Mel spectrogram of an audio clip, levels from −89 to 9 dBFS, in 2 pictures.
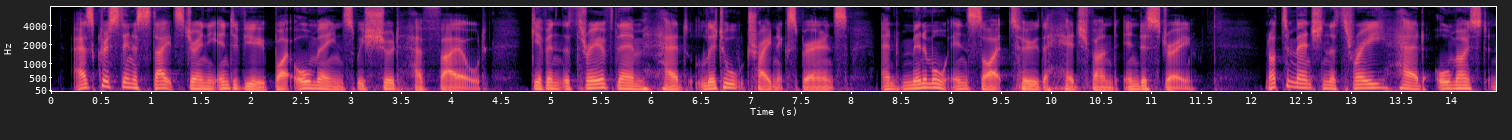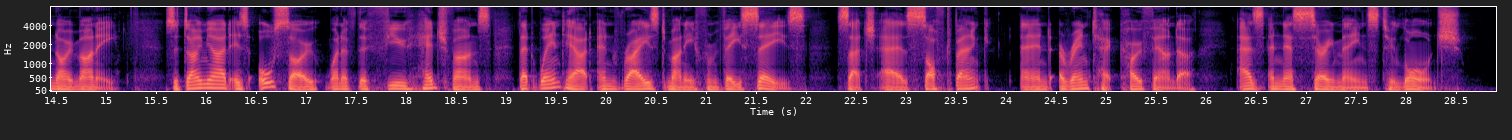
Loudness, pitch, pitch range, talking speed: -17 LUFS, 100 Hz, 90-120 Hz, 145 wpm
